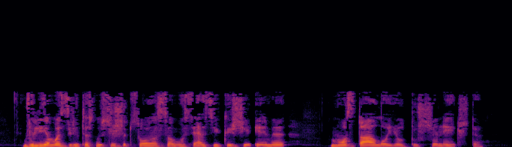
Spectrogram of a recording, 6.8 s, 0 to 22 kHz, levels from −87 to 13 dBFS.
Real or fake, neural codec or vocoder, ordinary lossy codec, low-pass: fake; codec, 24 kHz, 1 kbps, SNAC; MP3, 32 kbps; 10.8 kHz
